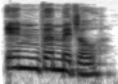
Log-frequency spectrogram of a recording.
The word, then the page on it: in the middle: British English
